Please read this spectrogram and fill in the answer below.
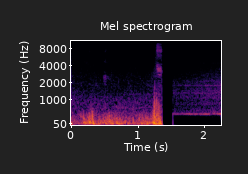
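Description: Outdoor background noise with wind rumbling on the microphone, ending in a click and an abrupt cut about a second and a half in. A faint steady tone follows.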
